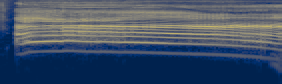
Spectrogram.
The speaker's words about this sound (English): Why am I the only one yelling? Because you do it so well.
